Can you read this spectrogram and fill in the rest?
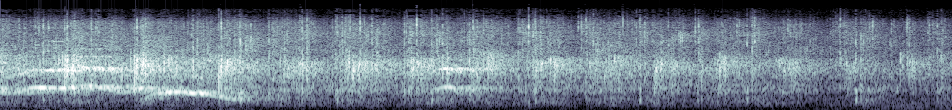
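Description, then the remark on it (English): A crowd applauds the praise team after worship at a church service, with dense, steady hand clapping that holds strong for several seconds, with a few brief voices calling out early on over the clapping. “Can we give the Lord a great big hand clap for the praise team?”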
